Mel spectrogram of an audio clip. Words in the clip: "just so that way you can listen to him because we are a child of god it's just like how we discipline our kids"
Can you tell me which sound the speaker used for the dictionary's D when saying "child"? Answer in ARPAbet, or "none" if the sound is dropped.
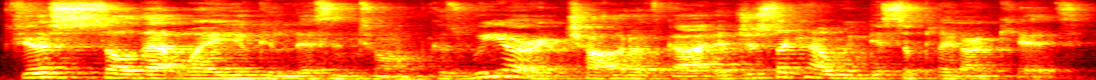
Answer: D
